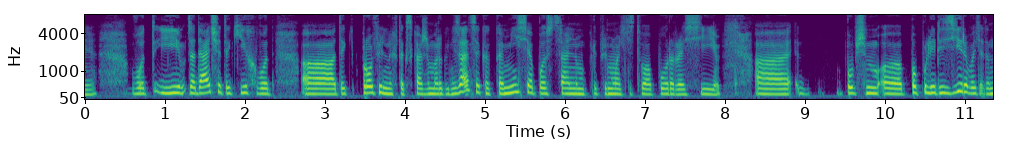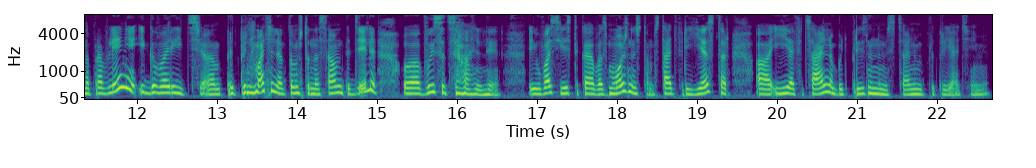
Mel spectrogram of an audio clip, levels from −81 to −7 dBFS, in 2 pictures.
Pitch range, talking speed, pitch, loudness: 185-220 Hz, 130 wpm, 195 Hz, -18 LUFS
